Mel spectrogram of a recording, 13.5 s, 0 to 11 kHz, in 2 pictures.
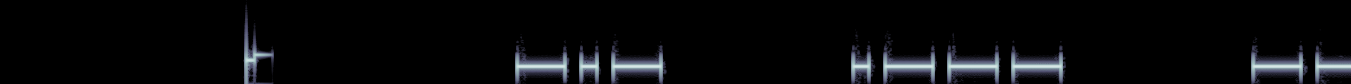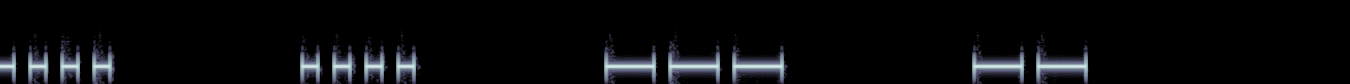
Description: Morse code, heard as a keyed tone, about 15 wpm, spaced as for 7 wpm, 700 Hz. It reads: KJ7HOM
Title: USA Call Signs - 4x Character Spacing - 15wpm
